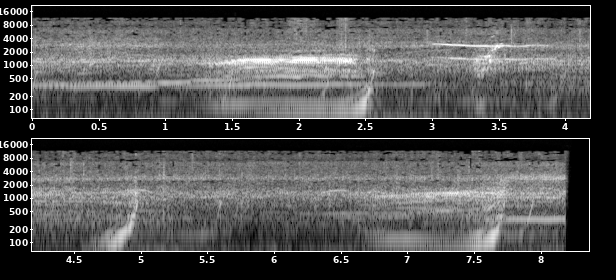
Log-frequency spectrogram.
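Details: Humpback whale (Megaptera novaeangliae), song.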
